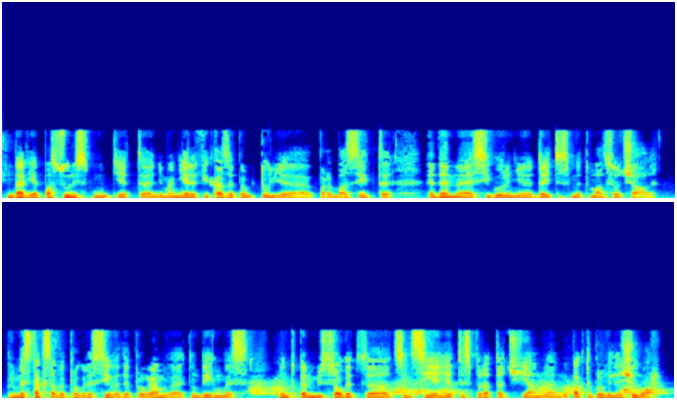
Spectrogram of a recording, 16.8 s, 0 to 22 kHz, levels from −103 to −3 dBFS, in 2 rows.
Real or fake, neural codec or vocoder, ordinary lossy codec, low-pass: fake; vocoder, 44.1 kHz, 128 mel bands, Pupu-Vocoder; AAC, 24 kbps; 19.8 kHz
